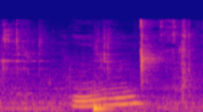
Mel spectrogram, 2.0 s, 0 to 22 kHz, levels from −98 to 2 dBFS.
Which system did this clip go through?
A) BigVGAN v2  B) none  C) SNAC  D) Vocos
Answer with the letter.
B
